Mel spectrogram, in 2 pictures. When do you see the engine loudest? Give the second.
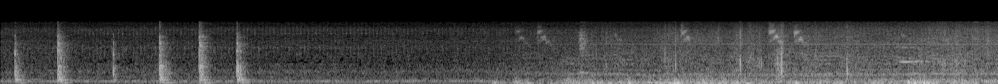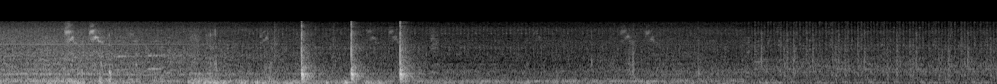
10 s.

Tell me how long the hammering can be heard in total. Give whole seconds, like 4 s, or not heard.
4 s.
